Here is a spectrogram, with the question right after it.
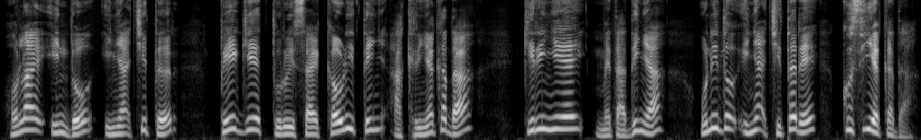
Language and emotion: Santali, happy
